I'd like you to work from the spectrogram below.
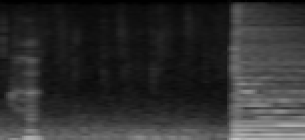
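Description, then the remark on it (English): Soft, steady rain patters in the background for a moment before a loud, buzzing synthesizer chord abruptly cuts in and holds. “Authentic rain, too.”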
